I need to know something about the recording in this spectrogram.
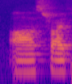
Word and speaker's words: Stryve: Stryve is spelled STRYVE, so Strive with a Y.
